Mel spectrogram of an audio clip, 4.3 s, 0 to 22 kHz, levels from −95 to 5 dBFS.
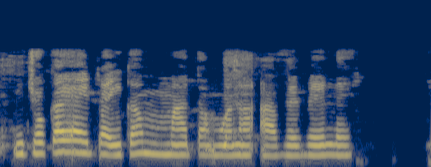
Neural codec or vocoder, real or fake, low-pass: codec, 16 kHz, 8 kbps, FreqCodec, larger model; fake; 7.2 kHz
